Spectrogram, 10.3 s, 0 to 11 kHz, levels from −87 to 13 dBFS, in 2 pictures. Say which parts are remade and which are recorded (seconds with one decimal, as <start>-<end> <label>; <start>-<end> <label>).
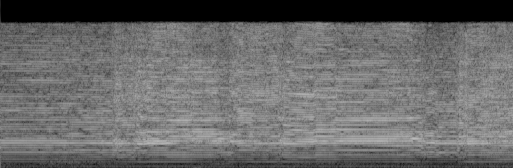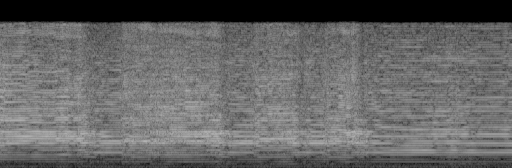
0.0-10.3 recorded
